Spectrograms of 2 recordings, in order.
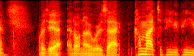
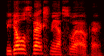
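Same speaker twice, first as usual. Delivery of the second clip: normal talking voice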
